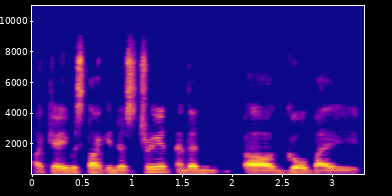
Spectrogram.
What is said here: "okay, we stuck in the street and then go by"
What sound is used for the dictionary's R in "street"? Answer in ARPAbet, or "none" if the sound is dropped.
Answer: R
